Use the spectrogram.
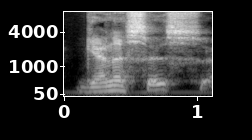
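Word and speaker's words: γένεσις: in English from this Genesis notice it's a hard G of course it gives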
